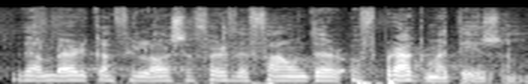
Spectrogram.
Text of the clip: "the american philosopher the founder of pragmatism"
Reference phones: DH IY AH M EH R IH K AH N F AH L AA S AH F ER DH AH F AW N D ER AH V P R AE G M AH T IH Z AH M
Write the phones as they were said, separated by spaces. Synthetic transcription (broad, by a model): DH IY AH M EH R IH K AH N F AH L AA S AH F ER DH AH F AW N D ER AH F P R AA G M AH T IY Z M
